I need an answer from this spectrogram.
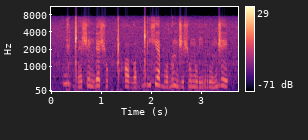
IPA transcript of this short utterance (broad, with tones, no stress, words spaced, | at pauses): ɡʲʊ˥˧ ɡ͡ǁɛ˩˧ʃe˧˩nɗɛ˧ ʃu˩˧kʷ ǁʰɔ˧˩ɡɔ˩˧b ɡ͡ǁi˥˧xʲa˥˧ bo˧˩dʊ˥ nd͡ʒɪ˧ ʃu˧nu˧˩ɾi˩˧ ru˧˩nd͡ʒe˥˧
